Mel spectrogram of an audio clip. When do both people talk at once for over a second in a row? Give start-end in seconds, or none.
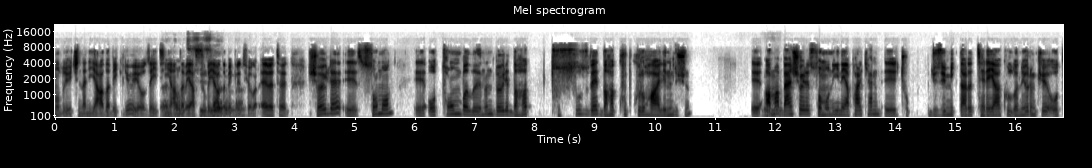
1.7-3.2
